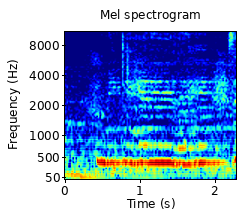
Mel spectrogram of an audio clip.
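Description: Singing over a karaoke backing track: a voice holds one long, steady note that starts about half a second in.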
